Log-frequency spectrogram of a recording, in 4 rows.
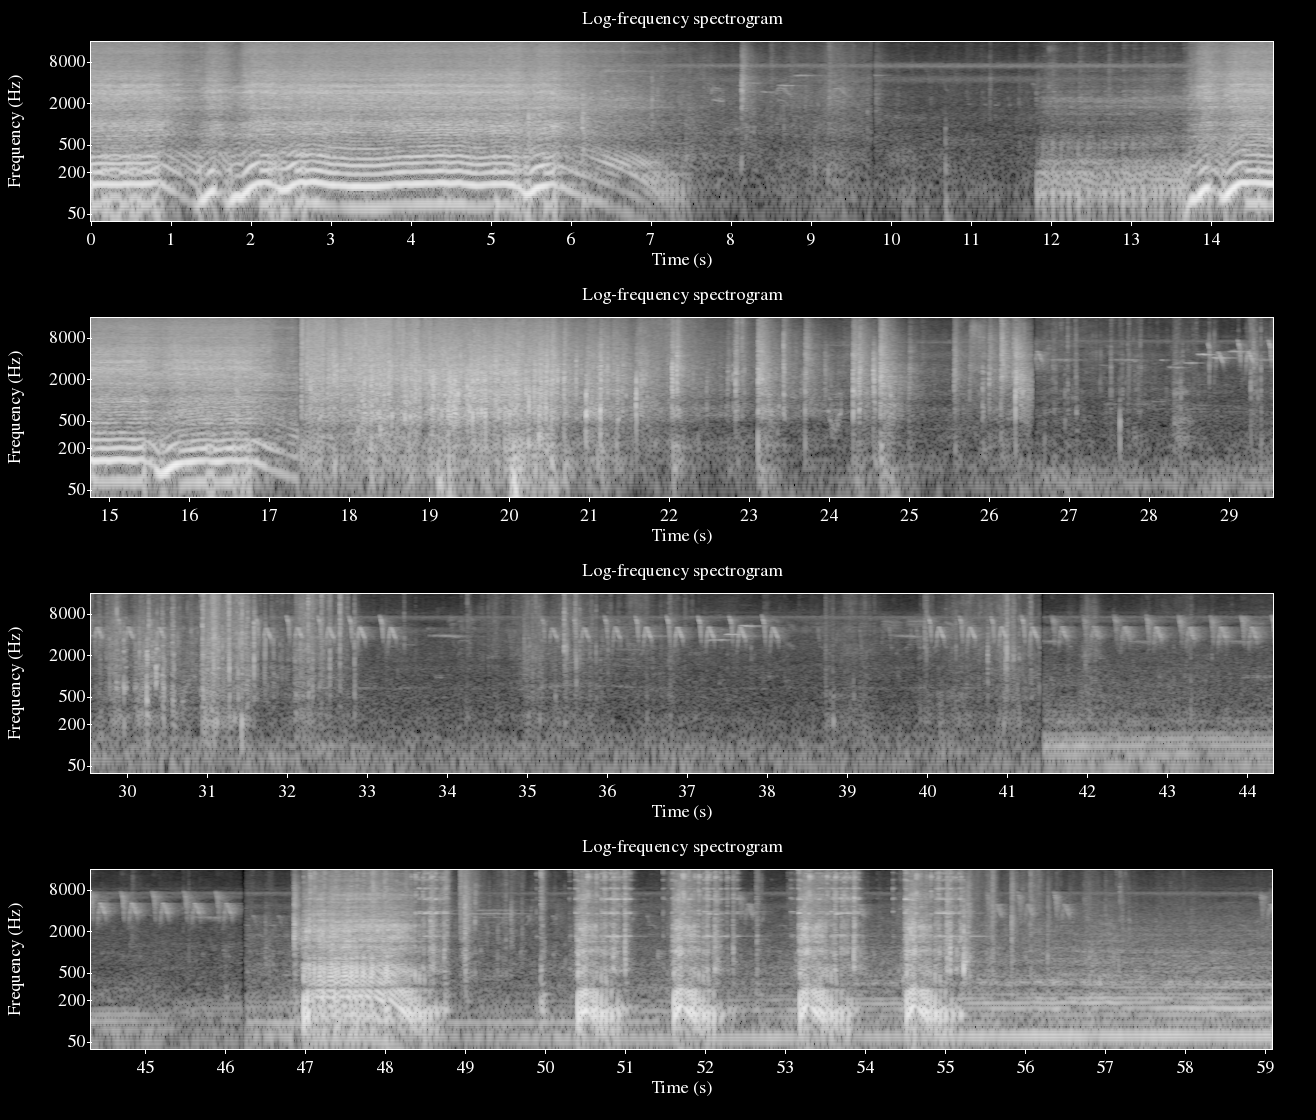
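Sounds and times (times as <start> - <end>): chainsaw running: 0.0 - 7.6, 11.8 - 21.5, 46.6 - 59.0.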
